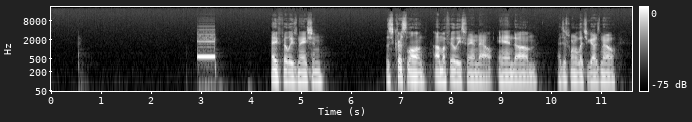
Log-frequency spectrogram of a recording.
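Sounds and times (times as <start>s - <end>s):
electronic voicemail beep before leaving a message: 3.0s - 3.3s
speech: 4.4s - 5.5s, 6.7s - 11.4s.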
